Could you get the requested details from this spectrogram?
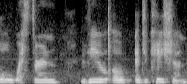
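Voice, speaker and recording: The speaker is a woman. Her pitch is fairly high. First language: Navajo. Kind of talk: webinar presentation. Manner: halting, many fillers.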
